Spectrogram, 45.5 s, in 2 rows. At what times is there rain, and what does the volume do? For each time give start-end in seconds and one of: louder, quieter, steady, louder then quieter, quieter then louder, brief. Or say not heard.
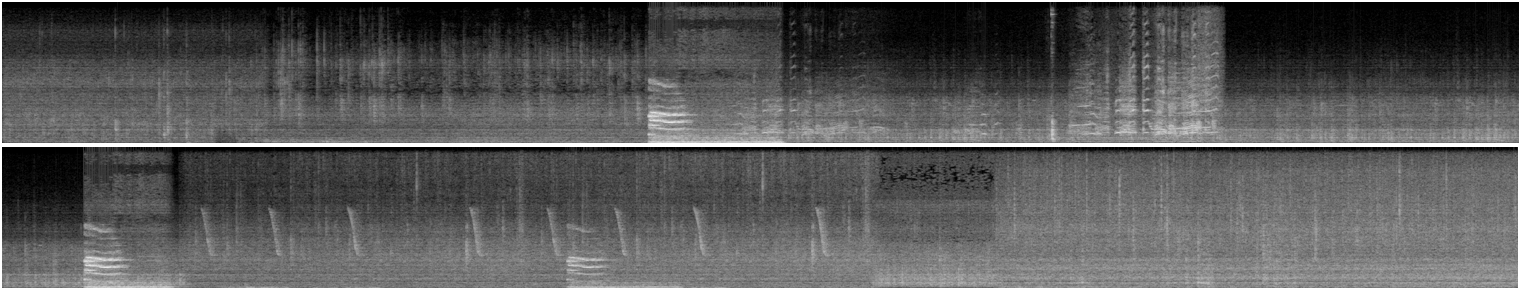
0.0-45.4 louder.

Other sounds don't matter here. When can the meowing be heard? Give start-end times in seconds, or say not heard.
9.7-11.7, 23.9-25.3, 31.2-33.0.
